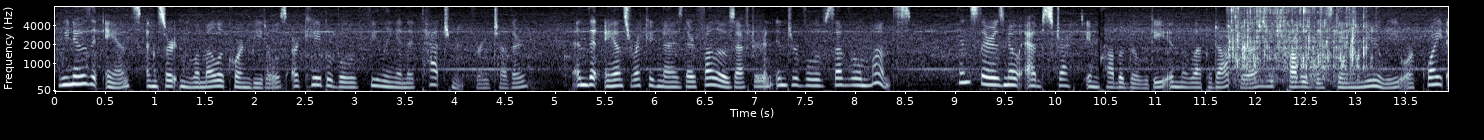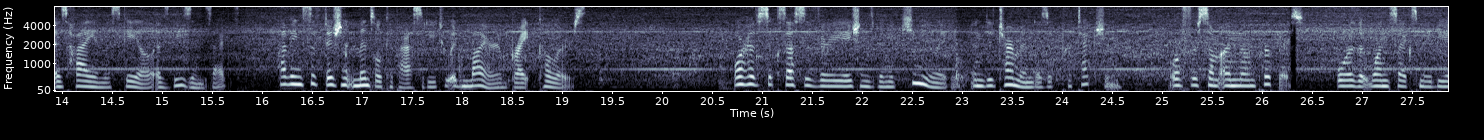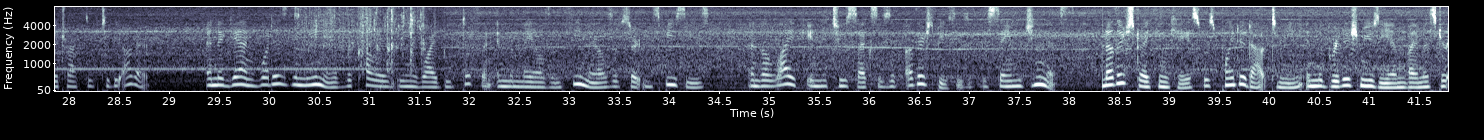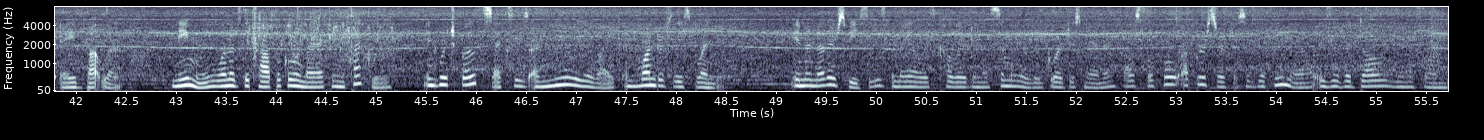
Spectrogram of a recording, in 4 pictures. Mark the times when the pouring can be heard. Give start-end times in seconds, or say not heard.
11.7-13.2, 30.2-31.7, 43.6-45.2.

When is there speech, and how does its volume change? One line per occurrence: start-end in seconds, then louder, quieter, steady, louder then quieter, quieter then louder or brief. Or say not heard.
0.0-19.2 steady
20.7-55.6 louder then quieter.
